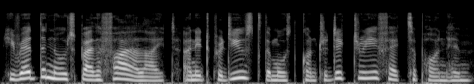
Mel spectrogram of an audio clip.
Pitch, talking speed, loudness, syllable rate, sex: 225 Hz, 200 wpm, -17 LUFS, 5.7 syllables/s, female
